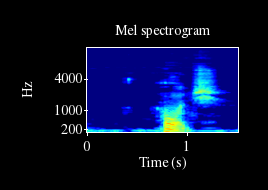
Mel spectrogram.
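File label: "haunch", Australian English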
